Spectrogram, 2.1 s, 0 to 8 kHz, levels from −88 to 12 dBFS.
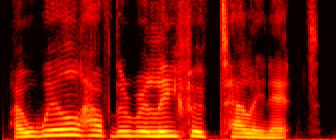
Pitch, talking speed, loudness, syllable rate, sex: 245 Hz, 230 wpm, -17 LUFS, 5.2 syllables/s, female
